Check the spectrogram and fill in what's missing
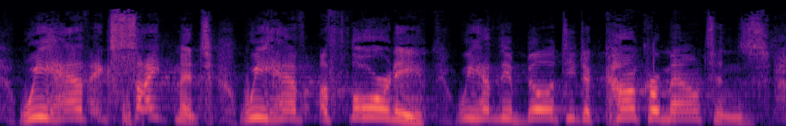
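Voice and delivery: high, ringing declaration building phrase by phrase; fervent, high-pitched proclamation to the church; impassioned preaching. Real, not acted. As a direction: preach it with rising fervor.

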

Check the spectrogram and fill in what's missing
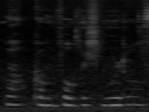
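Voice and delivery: hushed, eerie ghost host greeting; a hint of a creepy ghost host; spooky ghost host. Ghost host quote, Haunted Mansion.

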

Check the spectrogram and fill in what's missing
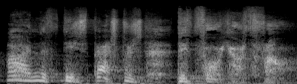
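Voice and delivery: breathy, mock-official intercessor prayer; put-on pious praying voice; spiritual voice. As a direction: intone it like a self-important intercessor. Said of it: "that makes it powerful and official".

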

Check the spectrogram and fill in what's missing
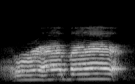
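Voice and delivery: low rolled ribbit; low frog croak. A narrator's reading. Pig replies to the puzzled frogs, low croak. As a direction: croak the word deep in the throat.

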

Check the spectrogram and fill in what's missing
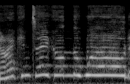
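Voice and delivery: mock bravado. ADHD high swinging to the world, mock bravado. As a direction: puff up like nothing can stop you. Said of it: "swing us like whiplash between".

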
